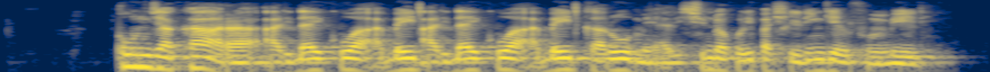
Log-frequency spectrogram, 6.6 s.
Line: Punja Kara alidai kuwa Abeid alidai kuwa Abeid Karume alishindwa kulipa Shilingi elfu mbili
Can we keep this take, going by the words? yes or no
yes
